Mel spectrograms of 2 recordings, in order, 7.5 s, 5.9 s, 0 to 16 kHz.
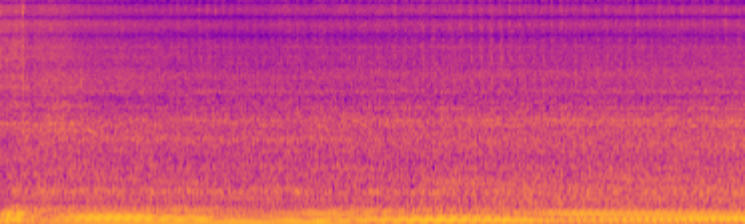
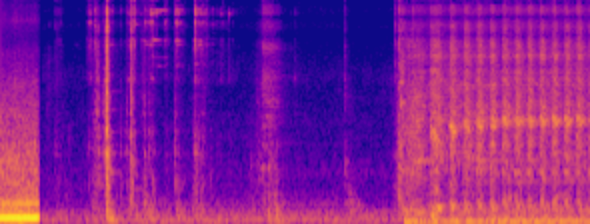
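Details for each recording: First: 1995 Honda Civic, coolant temp sensor plug temporarily fixed (pins plugged in) awaiting new plug: steady, even low idle hum with no knocks, stumbles or surges; engine idles smoothly and healthy. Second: 1995 Honda Civic, crank no-start after stalling once warmed up: a few key clicks, then steady cranking that never catches.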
